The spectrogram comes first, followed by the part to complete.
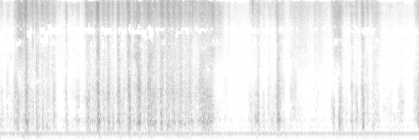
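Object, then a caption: Low-pile fabric carpet. Fingertips and nails of both hands rapidly scratch and tap a low-pile beige fabric carpet lying on a flat, solid floor. The result is dense, dry scratching and soft, muffled taps, sitting over a steady low hum. It is busier and louder for the first four seconds, then thins to quieter, scattered scrapes and taps.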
